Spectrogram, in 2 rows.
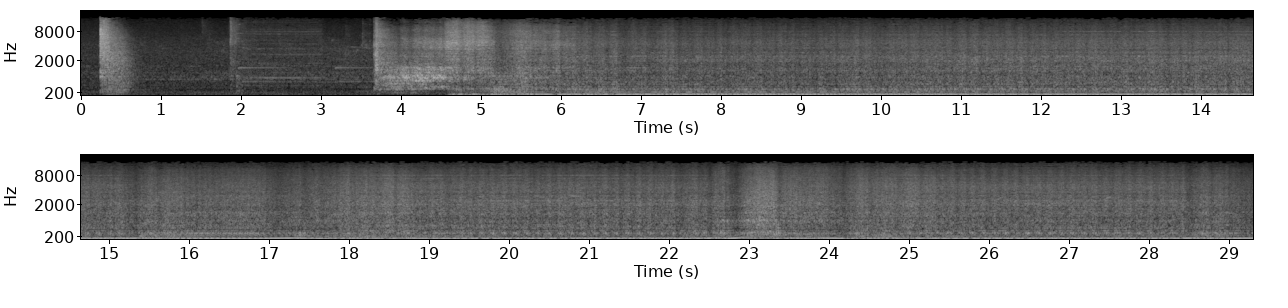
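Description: A car door shuts with a bang. A few seconds later the 1988 Mustang GT's 5.0 V8 cranks, catches and settles into a steady idle, with a couple of brief revs about halfway through.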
